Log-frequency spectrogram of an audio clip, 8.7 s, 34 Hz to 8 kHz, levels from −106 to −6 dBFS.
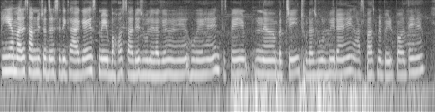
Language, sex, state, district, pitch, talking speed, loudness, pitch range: Hindi, female, Bihar, Begusarai, 215 Hz, 185 wpm, -20 LUFS, 205-230 Hz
